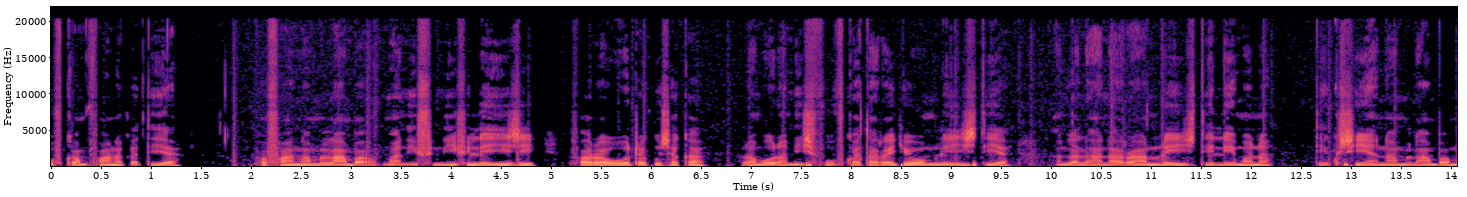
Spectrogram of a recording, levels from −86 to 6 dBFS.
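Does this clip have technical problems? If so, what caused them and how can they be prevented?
Yes. Throughout the speech, the background drops and breaks up into twinkling specks. This is overdone noise removal: a noise reduction stage set too aggressively cuts individual frequency bands whenever their level sits close to its noise estimate, so the quieter parts of the voice are removed along with the noise. To prevent it, use gentler reduction settings and check the result by ear before committing.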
